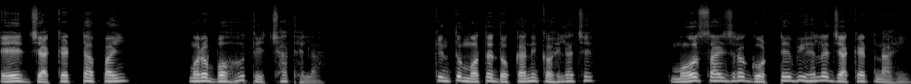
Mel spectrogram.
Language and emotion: Odia, sad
